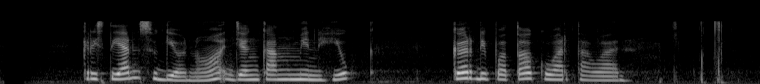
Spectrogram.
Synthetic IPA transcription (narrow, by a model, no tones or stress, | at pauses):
kɾist̪iansuɡiɔnɔd͡ʒɨŋkaŋminhjukː | ɨrdipɔt̪ɔkuwart̪awan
